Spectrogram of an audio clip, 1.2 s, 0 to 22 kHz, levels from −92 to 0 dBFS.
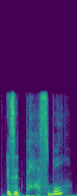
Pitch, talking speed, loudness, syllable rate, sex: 245 Hz, 155 wpm, -18 LUFS, 5.9 syllables/s, female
